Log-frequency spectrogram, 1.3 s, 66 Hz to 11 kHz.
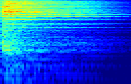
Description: CRASH CS1 -R.WAV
